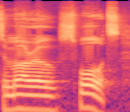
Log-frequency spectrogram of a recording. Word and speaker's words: TMRW Sports: a younger golf audience the company's name is pronounced tomorrow sports and mike mccarley who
